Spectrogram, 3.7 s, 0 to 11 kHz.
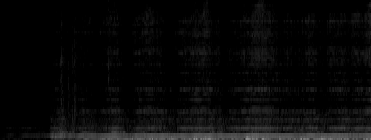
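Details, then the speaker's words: SMC Omega KW52 ceiling fan (December 2008) with a clipper light kit, running on low of a 5-speed control. A steady low buzz rides over the soft rhythmic whirr; the buzz comes from the light shade, and the owner suspects a bad capacitor. "Now, by the way, that buzzing noise you hear is just for shade. Yeah, that that um that buzzing noise you hear is just the light shade."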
